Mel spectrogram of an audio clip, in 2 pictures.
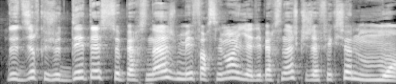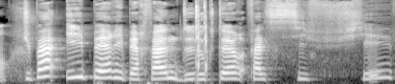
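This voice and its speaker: A woman's voice: a little high, a bit bright. A woman in her late twenties, a YouTuber answering viewer questions in a frank, chatty way, with many fillers and restarts. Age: late 20s. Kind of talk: casual Q&A vlog.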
